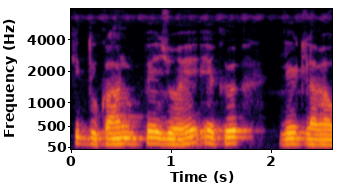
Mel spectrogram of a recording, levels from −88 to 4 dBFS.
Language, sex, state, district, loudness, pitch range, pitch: Hindi, male, Bihar, Madhepura, -15 LUFS, 115-130 Hz, 120 Hz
